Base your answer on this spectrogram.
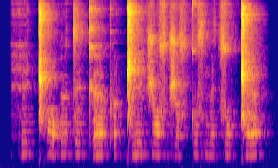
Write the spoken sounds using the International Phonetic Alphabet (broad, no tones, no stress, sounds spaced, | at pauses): h e ǁʰ ɔ ʔ ɾ ø t e kʼ ɛ pʼ ə ɡ͡ǁ e t͡ʃ ɔ s d͡ʒ ɔ s tʷ e s m e t͡s o ǁ ɛ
